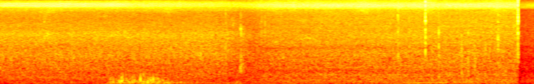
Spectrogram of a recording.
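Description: Steady outdoor background: a broad hiss with a constant high-pitched whine over it, and a brief low rumble about two seconds in. It cuts off suddenly just before the end.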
